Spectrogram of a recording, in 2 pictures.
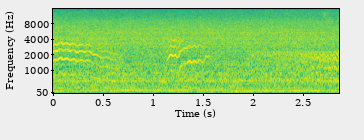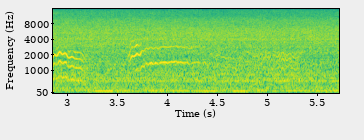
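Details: Two-hour-old English Bulldog puppies from a blue sable litter, sleeping and twitching on a live puppy cam, give a few thin, scattered squeaks that rise and fall, over a steady low hum.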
